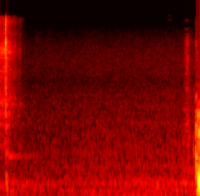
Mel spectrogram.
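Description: Cheyenne Thunder rotary tattoo machine's motor cutting off with a click right at the start as its power is switched off, leaving near silence. A click comes just before the end.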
